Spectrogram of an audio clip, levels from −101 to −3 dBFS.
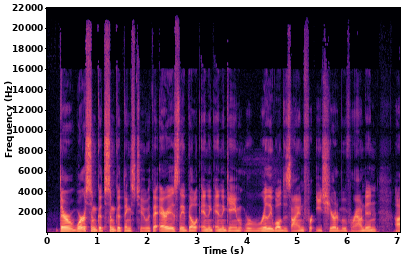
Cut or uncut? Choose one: cut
